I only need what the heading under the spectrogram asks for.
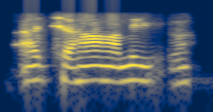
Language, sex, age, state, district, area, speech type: Urdu, female, 60+, Bihar, Khagaria, rural, conversation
